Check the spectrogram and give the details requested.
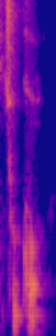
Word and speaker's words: Tuchel: You said Tuchel. It's Thomas Tuchel. That's German pronunciation now, not spiritual.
